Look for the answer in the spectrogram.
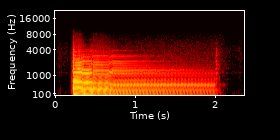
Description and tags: video game death
simple game sfx recorded using eletric guitar
cartoon, retro, song, soundtrack, spaceship, video-game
